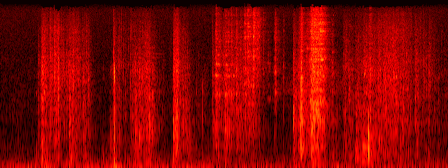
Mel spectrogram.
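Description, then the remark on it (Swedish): A knife and fork cut through chicken on a plate, giving irregular scraping and clinking strokes, some sharp and bright, at a moderate, fairly quiet level with no talking. “Du får ändå säga hur det känns att skära igenom den”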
